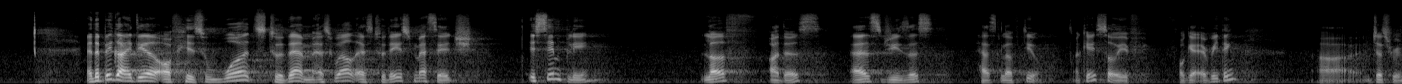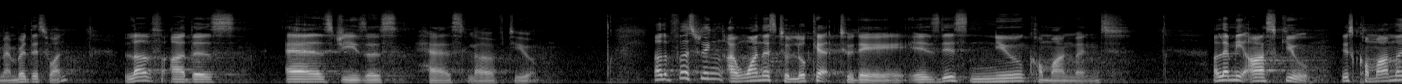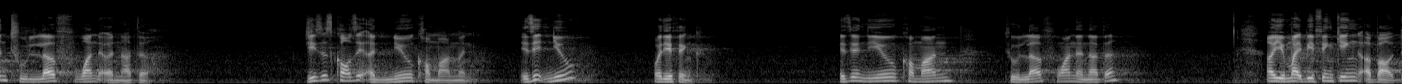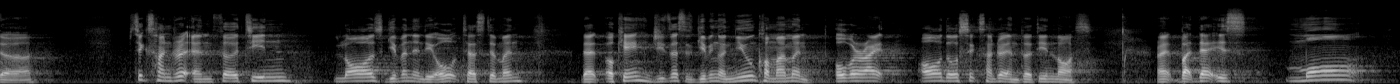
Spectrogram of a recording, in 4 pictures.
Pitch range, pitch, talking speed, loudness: 100-155 Hz, 120 Hz, 130 wpm, -26 LUFS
